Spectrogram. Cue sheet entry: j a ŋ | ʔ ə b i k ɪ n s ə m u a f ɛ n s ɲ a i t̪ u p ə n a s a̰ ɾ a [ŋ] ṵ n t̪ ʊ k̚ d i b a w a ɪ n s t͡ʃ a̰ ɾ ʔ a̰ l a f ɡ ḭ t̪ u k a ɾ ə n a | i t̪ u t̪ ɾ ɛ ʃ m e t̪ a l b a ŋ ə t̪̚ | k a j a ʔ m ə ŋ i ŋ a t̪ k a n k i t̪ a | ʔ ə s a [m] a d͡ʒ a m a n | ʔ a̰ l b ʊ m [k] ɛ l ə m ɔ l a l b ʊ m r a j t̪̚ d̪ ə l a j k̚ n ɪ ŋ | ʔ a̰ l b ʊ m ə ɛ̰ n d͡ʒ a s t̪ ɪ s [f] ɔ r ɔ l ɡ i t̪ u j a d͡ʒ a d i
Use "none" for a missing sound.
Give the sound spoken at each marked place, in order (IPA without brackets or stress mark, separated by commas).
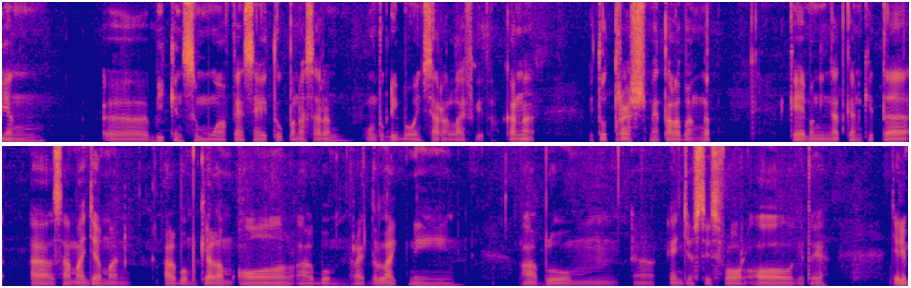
n, m, k, f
